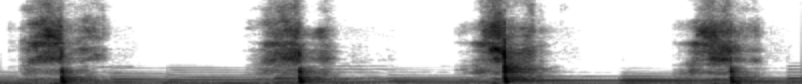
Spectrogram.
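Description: Chef's knife slicing through a peeled raw potato and striking a wooden cutting board, four sharp cuts about a second apart. Background music plays steadily underneath.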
